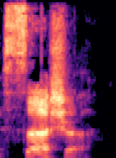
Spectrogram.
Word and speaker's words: Saoirse: Saoirse, like the word inertia.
